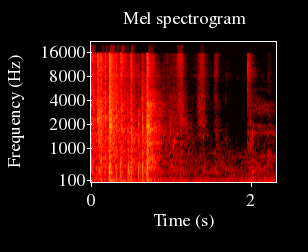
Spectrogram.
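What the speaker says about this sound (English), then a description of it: "I'm shuffling my Moonology Oracle deck that I'll be pulling from for you to open up your reading" A Moonology Oracle card deck is shuffled by hand, a quick burst of riffling card flutters up close that fades into a few softer taps and slides.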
